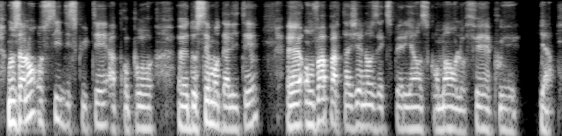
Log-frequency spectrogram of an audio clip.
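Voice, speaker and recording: A fairly slow pace, with a dry, close sound and no echo. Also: man. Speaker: trainer. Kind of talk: webinar training session. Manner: halting, many fillers and repetitions.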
